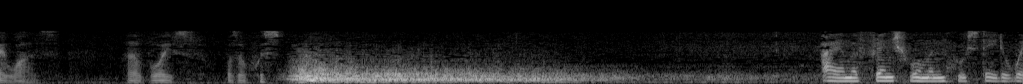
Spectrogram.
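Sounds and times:
speech: 0.0s - 0.6s, 1.3s - 3.8s, 8.2s - 10.2s
thunder rumbling: 2.8s - 9.3s.

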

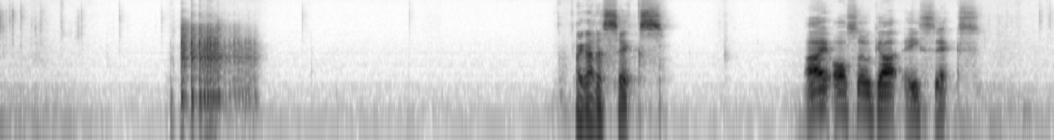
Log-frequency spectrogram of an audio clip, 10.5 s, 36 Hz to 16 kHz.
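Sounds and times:
six-sided die rolled during a tabletop game: 0.0s - 2.7s
speech: 5.8s - 6.7s, 8.0s - 9.8s.

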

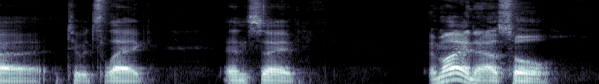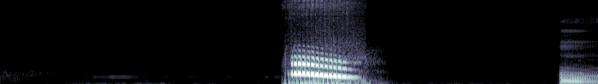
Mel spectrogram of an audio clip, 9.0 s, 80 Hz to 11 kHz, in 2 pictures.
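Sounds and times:
speech: 0.4s - 2.4s, 3.2s - 4.2s, 8.7s - 8.9s
voice imitating a pigeon cooing: 6.6s - 7.4s.

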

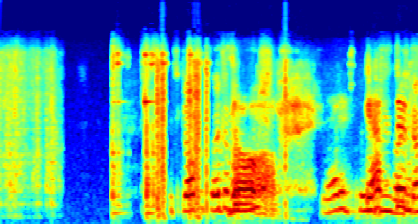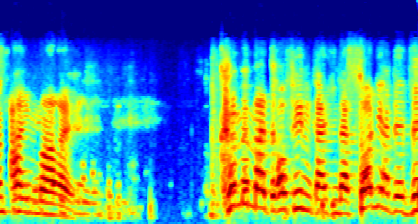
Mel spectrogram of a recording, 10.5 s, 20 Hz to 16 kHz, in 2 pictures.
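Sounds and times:
coins clattering and clinking together: 1.4s - 2.8s
speech: 2.2s - 6.8s, 8.1s - 10.4s.

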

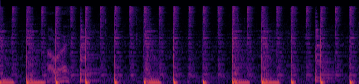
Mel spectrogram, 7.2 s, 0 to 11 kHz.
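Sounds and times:
sultry groovy music with thumping bass beat: 0.0s - 7.1s
speech: 1.0s - 1.6s.

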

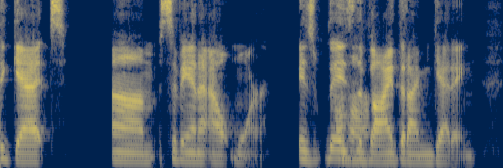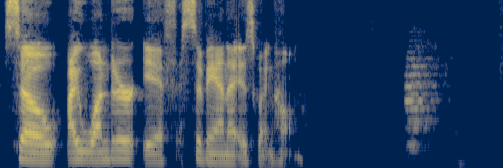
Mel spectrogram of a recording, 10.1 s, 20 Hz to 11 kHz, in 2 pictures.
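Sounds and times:
speech: 0.0s - 8.1s
car horn honking outside: 9.1s - 9.6s.

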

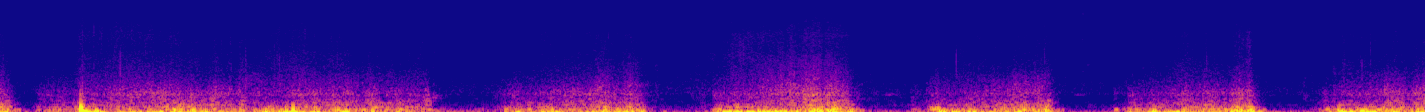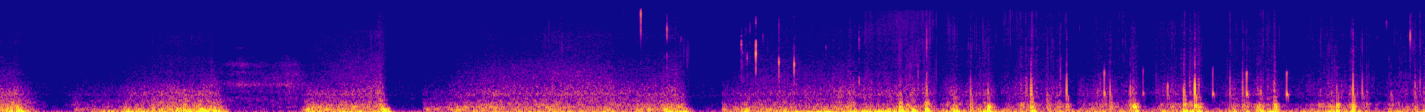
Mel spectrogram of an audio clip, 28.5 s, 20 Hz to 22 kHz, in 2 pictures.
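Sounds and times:
soft rubbing and brushing on a fluffy microphone cover: 0.0s - 28.5s
quick scratching and plucking ticks on a fluffy microphone cover: 20.7s - 28.5s.

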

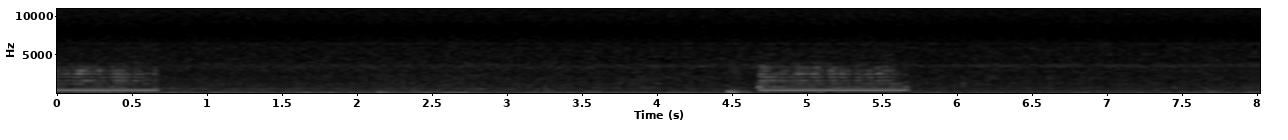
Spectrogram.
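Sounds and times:
phone line electronic ringback tones: 0.0s - 0.8s, 4.7s - 5.8s.

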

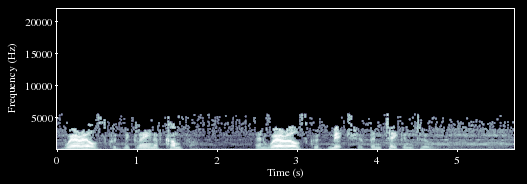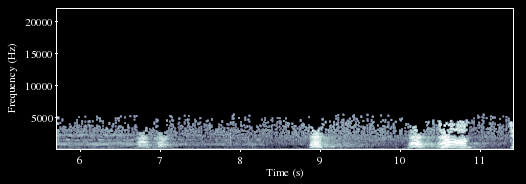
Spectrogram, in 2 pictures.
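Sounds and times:
speech: 0.1s - 1.9s, 2.5s - 5.0s
dog barking: 6.7s - 7.2s, 8.9s - 9.5s, 10.1s - 11.0s
dog yelping with higher whiny yelps: 10.1s - 10.8s.

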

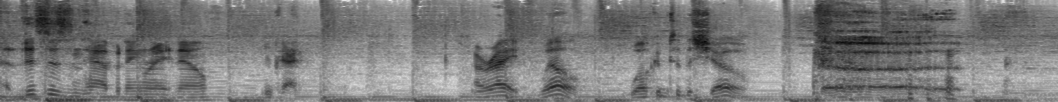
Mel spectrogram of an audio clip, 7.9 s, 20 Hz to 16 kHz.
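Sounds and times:
speech: 0.1s - 2.5s, 3.5s - 7.3s
loud drawn-out gravelly burp: 6.1s - 7.7s.

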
